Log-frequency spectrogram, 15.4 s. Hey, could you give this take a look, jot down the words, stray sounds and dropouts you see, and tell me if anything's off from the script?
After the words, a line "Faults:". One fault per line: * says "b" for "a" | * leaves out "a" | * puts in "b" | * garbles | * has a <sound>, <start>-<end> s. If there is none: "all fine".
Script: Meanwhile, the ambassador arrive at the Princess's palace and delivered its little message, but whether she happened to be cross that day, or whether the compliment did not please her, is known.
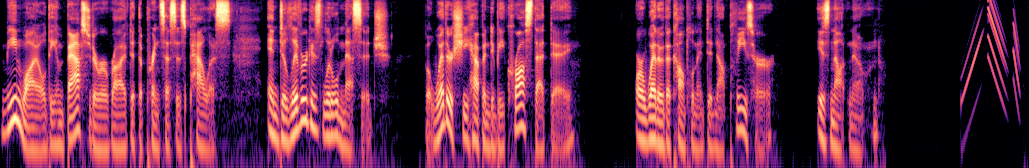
Meanwhile, the ambassador arrived at the Princess's palace and delivered his little message, but whether she happened to be cross that day, or whether the compliment did not please her, is not known.
Faults:
* says "arrived" for "arrive"
* says "his" for "its"
* puts in "not"
* has a chirp, 14.4-15.3 s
